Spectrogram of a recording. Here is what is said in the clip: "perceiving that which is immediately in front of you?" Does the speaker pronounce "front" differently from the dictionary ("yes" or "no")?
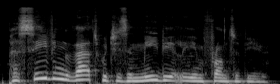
no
